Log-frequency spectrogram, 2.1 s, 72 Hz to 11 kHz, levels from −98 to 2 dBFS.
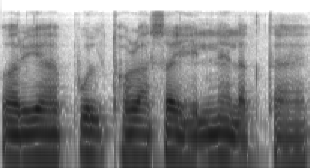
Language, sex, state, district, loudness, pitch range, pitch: Hindi, male, Chhattisgarh, Kabirdham, -16 LUFS, 95-105 Hz, 100 Hz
